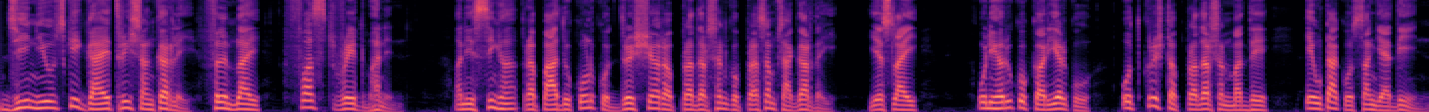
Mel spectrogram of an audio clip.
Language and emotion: Nepali, neutral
